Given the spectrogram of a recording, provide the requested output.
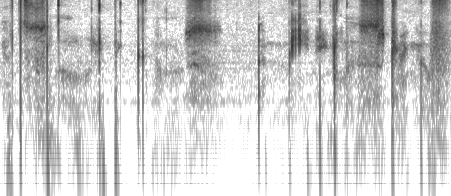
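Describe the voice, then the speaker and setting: Someone is whispering in a relaxed tone. Noticeable background noise is present. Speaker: ASMR creator. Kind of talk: ASMR trigger words. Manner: whispered, up close; soft, relaxed, rambling.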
